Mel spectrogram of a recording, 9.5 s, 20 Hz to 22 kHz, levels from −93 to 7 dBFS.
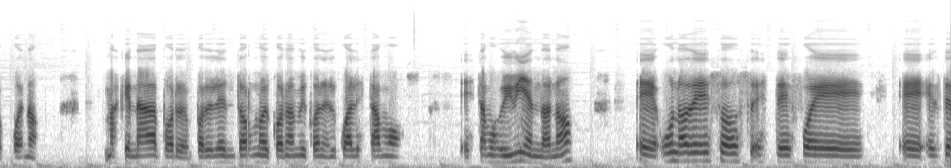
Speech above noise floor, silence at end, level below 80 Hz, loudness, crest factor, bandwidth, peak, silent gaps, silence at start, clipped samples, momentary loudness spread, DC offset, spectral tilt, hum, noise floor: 25 dB; 0 s; -56 dBFS; -19 LUFS; 16 dB; 8 kHz; -6 dBFS; none; 0.15 s; under 0.1%; 11 LU; under 0.1%; -3.5 dB/octave; none; -44 dBFS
